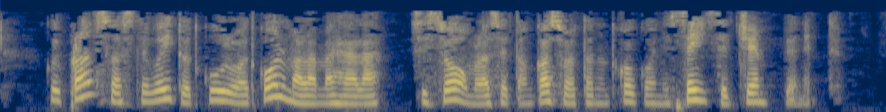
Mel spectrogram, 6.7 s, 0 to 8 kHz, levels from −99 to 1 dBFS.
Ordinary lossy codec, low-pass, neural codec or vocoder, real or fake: MP3, 24 kbps; 7.2 kHz; vocoder, 44.1 kHz, 128 mel bands, Pupu-Vocoder; fake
